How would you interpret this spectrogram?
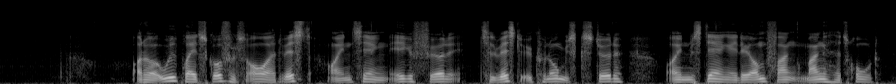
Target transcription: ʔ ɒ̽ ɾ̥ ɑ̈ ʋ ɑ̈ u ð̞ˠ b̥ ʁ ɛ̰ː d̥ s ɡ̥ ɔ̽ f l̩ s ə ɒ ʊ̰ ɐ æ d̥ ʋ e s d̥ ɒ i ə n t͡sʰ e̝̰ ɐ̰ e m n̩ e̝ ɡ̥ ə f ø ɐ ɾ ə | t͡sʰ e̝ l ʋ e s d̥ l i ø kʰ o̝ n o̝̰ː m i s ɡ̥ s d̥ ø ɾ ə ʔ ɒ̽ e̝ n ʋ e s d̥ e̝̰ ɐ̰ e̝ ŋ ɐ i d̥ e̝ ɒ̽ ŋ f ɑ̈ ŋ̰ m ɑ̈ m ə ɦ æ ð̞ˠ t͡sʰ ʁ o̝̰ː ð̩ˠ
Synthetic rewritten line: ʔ ɒ̽ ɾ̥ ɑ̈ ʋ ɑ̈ u ð̞ˠ b̥ ʁ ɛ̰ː d̥ s ɡ̥ ɔ̽ f l̩ s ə ɒ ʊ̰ ɐ æ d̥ ʋ e s d̥ ɒ i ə n t͡sʰ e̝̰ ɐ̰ e ŋ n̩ e̝ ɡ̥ ə f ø ɐ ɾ ə | t͡sʰ e̝ l ʋ e s d̥ l i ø kʰ o̝ n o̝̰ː m i s ɡ̥ s d̥ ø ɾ ə ʔ ɒ̽ e̝ n ʋ e s d̥ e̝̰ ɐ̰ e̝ ŋ ɐ i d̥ e̝ ɒ̽ m f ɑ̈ ŋ̰ m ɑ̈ ŋ ə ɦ æ ð̞ˠ t͡sʰ ʁ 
